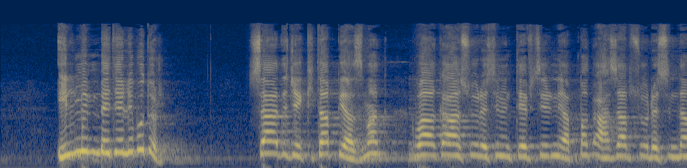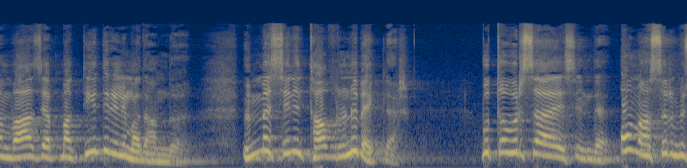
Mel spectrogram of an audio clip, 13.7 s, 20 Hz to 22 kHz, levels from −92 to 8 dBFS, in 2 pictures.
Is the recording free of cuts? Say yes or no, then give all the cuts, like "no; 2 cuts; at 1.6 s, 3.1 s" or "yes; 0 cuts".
no; 1 cut; at 4.1 s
